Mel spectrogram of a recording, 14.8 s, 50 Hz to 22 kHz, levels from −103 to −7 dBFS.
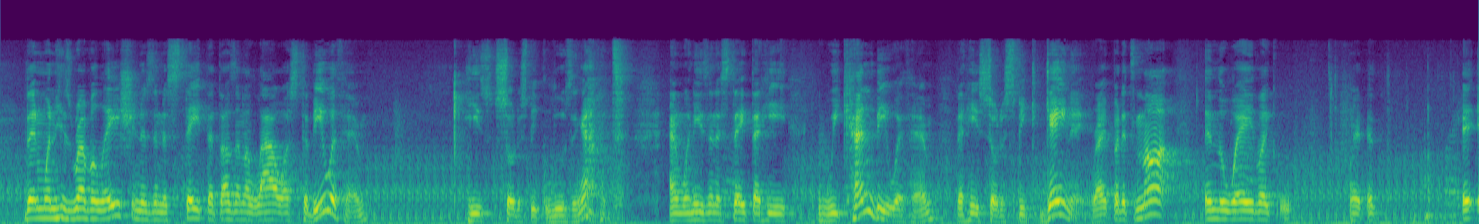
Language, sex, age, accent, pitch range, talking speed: English, male, 30-49, American, 115-165 Hz, 205 wpm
